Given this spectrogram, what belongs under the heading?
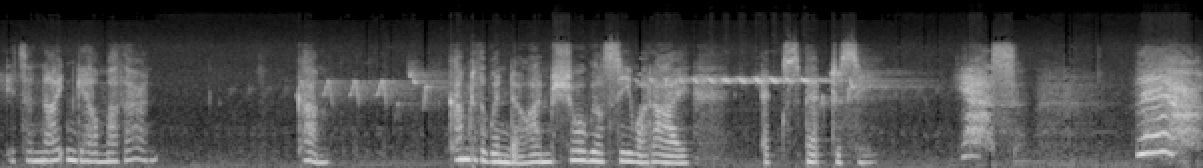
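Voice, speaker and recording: An actress playing a dreamy, wonderstruck young daughter in a 1970s radio drama, speaking in a hushed, halting way. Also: female voice, medium pitch, expressive. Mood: rapt wonder. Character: awed, dreamy young daughter who has seen the ghost. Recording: dull, noisy old radio recording.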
